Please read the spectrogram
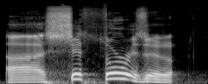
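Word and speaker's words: psithurism: Scytherism is an actual name of rustling leaves.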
